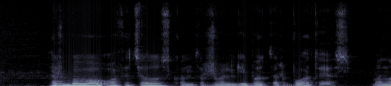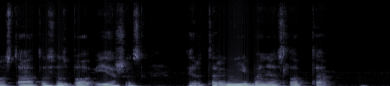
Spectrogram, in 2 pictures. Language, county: Lithuanian, Alytus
